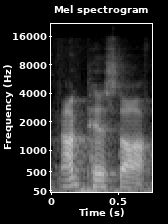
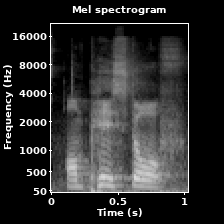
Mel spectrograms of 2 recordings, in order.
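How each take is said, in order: First: Said in the usual way. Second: Mock angry.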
